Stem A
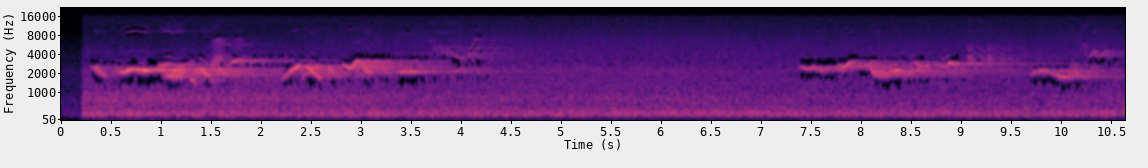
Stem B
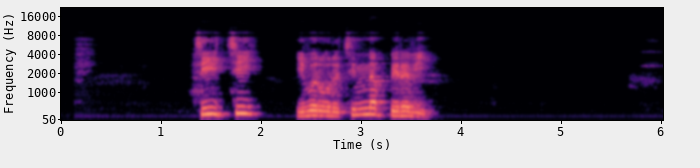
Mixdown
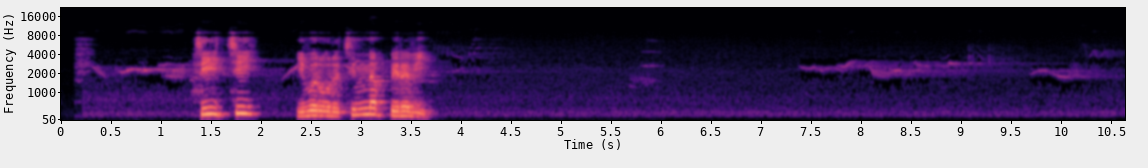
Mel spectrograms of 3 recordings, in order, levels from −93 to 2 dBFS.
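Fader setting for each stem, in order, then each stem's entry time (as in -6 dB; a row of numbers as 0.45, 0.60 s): -16.5, +2.5 dB; 0.00, 0.00 s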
